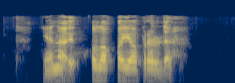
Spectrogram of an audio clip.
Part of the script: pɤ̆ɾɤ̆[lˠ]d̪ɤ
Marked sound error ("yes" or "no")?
no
